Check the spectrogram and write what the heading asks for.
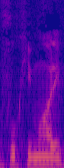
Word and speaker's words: Fujimori: Tada je bio Fujimori, odnosno Fujimori po španskom izgovoru, protiv kandidat poznatom piscu Mario Vargasu Ljosi.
